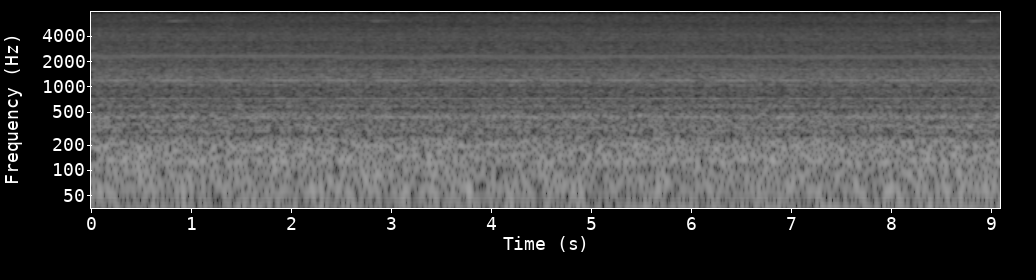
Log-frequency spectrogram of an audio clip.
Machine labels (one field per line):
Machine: pump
